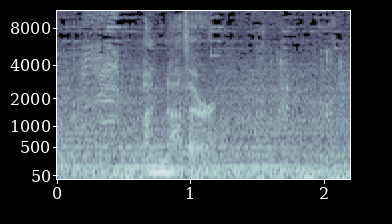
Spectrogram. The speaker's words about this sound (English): From the other end of the flaying room came a soft squeal, followed by another.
